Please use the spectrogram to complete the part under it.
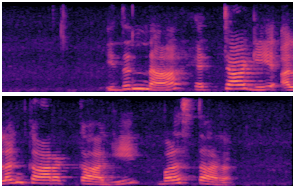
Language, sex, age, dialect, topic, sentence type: Kannada, female, 18-24, Dharwad Kannada, agriculture, statement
